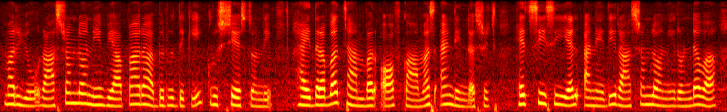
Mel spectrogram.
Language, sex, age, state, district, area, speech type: Telugu, female, 60+, Andhra Pradesh, N T Rama Rao, urban, spontaneous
